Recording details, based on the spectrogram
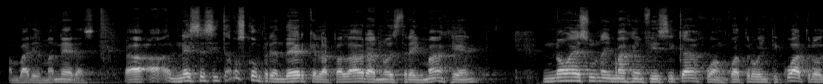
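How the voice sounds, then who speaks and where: A man preaching a Bible-teaching sermon, reading verses aloud and explaining them to his listeners as brothers, with loud emphatic bursts between quieter explanation. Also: medium pitch. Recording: echoey room.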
